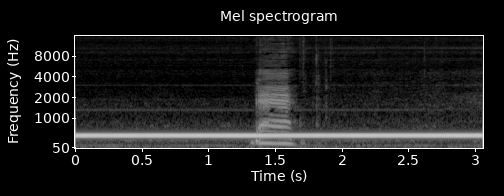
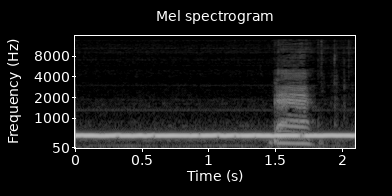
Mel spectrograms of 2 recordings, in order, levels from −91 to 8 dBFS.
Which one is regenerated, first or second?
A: second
